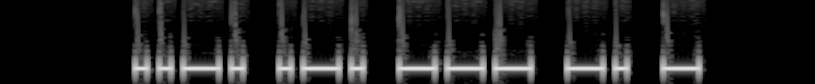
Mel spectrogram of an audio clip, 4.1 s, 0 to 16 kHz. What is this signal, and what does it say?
Morse code, heard as a keyed tone, about 20 wpm, 700 Hz. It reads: FRONT
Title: Sentences from Top 500 Words - New Word Drill - 20wpm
